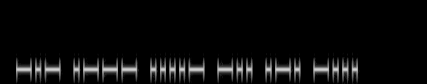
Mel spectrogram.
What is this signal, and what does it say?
Morse code, heard as a keyed tone, about 25 wpm, 700 Hz. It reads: KJ4DRB
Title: USA Callsign DE Callsign 25wpm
